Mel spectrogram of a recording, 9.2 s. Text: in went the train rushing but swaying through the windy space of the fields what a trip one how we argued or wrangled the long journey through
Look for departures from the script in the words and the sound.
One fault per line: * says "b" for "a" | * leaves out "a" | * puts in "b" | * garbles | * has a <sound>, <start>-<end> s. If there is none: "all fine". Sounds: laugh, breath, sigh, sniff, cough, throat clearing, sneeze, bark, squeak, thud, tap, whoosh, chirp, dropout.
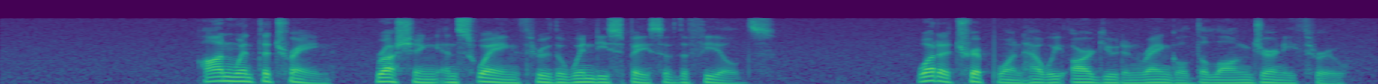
* says "on" for "in"
* says "and" for "but"
* says "and" for "or"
